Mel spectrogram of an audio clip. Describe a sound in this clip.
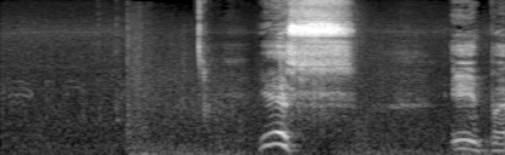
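A tank cannon fires with a loud blast.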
